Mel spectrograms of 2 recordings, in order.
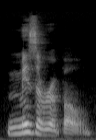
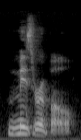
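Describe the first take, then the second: First: The middle vowel is fully pronounced. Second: The middle vowel is dropped. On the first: "You can say it that way" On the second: "but we usually say"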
